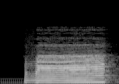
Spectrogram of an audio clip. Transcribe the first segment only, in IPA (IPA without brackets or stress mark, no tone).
β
